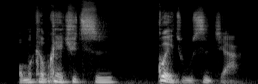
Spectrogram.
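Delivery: put-on soft voice. Speaker retelling how he quietly asked his wife something: retelling a quiet question. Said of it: "我就小小声的问我老婆".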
